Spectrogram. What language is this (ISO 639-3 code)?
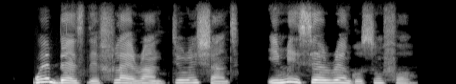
pcm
